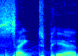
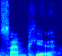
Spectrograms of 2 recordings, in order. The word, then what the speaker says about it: Saint Pierre: the World Championships but evidently it is Saint Pierre not sampier so I've been using the French pronunciation as did Sarah Cook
